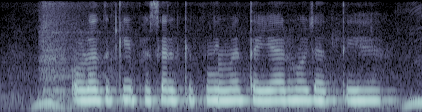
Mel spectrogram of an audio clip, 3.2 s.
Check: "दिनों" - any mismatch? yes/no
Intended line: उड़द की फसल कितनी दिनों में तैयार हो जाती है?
yes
